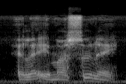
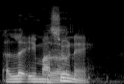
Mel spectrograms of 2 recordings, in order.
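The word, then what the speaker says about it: Ele masune (ἐλεημοσύνη): Strong's G 1654. Ele masune. – It's got to be right. I mean, if he says it, it's got to be right. – The way you pronounce ele masune. – Greek word for alms.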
